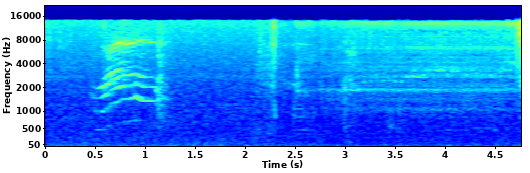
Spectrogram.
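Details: Pair of 16-year-old domestic cats; one distinct, bright meow lasting about half a second, arching up then down, followed by soft knocks and a quiet room.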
